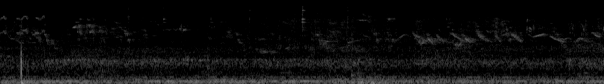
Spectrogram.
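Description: Small birds chirping in quick series of short, falling chirps, busiest in the second half, over a steady low background hum.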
